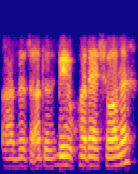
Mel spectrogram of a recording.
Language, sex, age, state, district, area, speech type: Kashmiri, male, 18-30, Jammu and Kashmir, Ganderbal, rural, conversation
